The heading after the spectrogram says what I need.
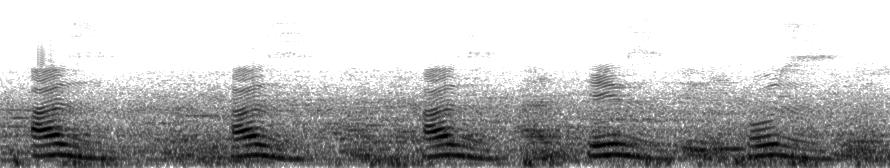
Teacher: زا کے اندر یہ جہر ہے تو وہ قوی ہے، تو قوی ہونے کی وجہ سے زا کے اندر اس سے کم ہوگا، ٹھیک ہے. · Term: صفت جہر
